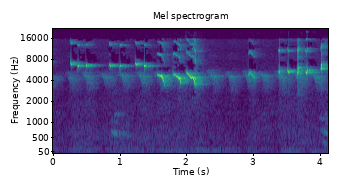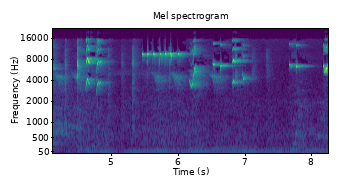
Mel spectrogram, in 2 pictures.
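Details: Lure song of the konin (ruby-cheeked sunbird), meant to stimulate daily singing: fast strings of thin high chirps, repeated notes, then a steady high trill and scattered sharp tweets.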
